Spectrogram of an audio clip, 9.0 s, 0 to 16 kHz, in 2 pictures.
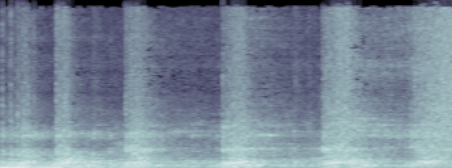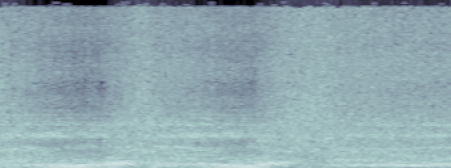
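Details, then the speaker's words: Teknix T6 two-stroke with BOOST cylinder head, main jet lowered after running rich, sharp crisp revs climb and drop cleanly with throttle blips; it sounds much better, healthy and responsive. "Déjà, je vous le dis, ça pète mieux. Ça sonne mieux déjà. Ça sonne déjà beaucoup mieux."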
